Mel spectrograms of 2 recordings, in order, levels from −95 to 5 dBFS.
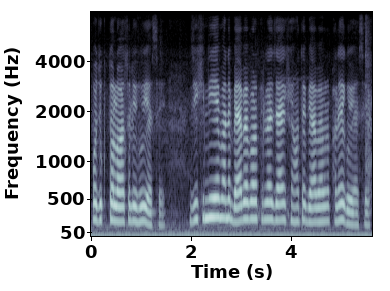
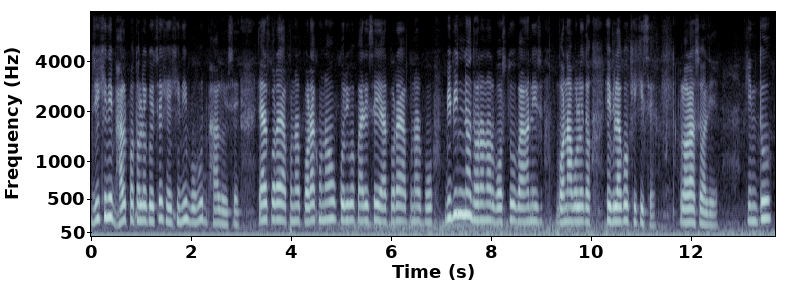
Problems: background sounds at intervals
